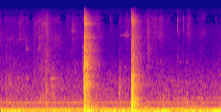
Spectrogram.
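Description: Two sharp knocks about a second apart, over a steady low hum.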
